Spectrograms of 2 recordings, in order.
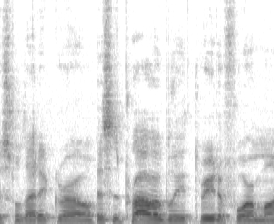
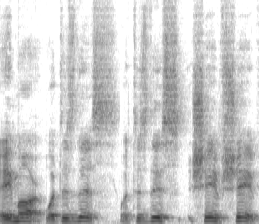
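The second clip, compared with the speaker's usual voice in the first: put-on Greek accent, pitched up; 6 semitones higher, 3 dB louder than usual. Quoting the Greek restaurant owner reacting to his stubble, in a Greek accent. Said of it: "say this in his Greek accent".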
